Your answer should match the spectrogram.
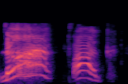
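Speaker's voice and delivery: high, loud frustrated shout; loud cry of defeat; angry yell. Real, not acted. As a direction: blurt it out in sudden rage. Losing game.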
